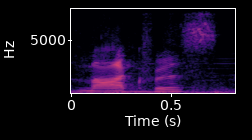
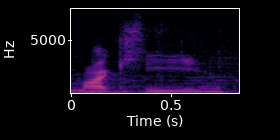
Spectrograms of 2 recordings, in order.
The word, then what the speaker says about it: Marquis: They always pronounce it Marquis, but it's actually pronounced Marquee. Um, but I think Marquis sounds better.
